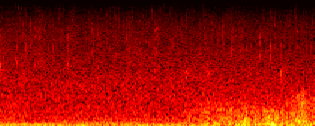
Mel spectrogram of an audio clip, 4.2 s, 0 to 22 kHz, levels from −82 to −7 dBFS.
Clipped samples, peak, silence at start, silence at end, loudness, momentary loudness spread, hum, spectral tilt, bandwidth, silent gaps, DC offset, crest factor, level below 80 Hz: under 0.1%; -14 dBFS; 0 s; 0 s; -36 LUFS; 9 LU; none; -5.5 dB/octave; over 20 kHz; none; under 0.1%; 18 dB; -34 dBFS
